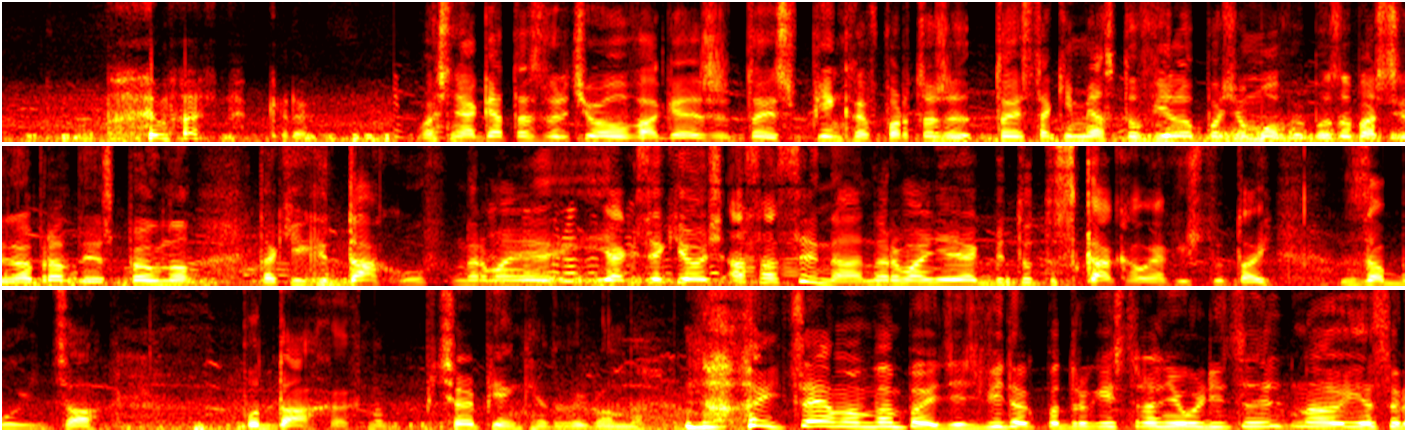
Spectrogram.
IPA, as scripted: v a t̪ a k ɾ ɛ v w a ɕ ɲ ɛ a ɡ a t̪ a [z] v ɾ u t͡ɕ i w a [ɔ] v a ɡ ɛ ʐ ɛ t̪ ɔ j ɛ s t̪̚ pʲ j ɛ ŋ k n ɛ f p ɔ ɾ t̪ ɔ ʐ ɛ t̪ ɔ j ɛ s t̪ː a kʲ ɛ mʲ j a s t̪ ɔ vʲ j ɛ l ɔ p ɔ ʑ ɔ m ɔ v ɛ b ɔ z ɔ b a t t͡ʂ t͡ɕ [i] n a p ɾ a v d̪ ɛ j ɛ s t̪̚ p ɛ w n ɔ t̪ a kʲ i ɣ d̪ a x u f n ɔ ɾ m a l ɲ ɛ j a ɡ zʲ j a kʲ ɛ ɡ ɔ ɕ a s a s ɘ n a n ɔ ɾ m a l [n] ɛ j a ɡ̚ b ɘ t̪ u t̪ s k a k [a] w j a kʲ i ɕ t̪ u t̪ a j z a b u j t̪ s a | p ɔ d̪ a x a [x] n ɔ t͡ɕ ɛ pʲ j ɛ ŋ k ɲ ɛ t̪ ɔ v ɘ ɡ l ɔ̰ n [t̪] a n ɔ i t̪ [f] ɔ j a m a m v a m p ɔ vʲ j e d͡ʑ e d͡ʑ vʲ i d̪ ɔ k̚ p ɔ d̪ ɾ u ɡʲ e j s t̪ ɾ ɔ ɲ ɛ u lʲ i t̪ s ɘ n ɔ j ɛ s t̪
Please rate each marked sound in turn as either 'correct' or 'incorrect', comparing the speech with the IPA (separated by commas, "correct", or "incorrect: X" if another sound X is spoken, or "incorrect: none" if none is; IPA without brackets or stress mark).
correct, incorrect: u, incorrect: ɛ, incorrect: ɲ, correct, correct, incorrect: d̪, incorrect: s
